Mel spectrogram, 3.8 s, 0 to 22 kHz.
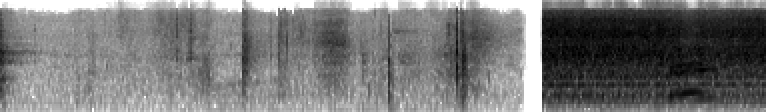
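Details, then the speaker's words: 2008 Nissan Xterra with 300K miles, just after new NGK iridium plugs and plenum gasket: after a quiet stretch the engine catches and holds a steady, even roar with no misfire or tapping, sounds healthy. "sounds great, runs great."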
